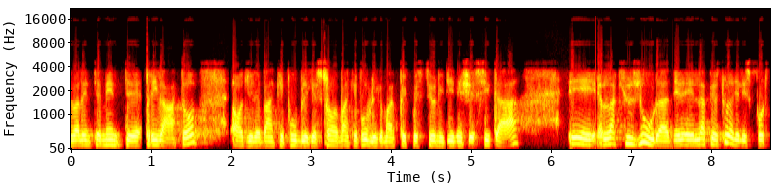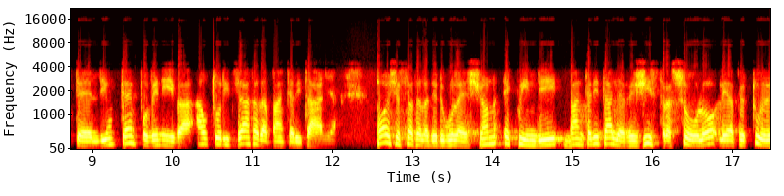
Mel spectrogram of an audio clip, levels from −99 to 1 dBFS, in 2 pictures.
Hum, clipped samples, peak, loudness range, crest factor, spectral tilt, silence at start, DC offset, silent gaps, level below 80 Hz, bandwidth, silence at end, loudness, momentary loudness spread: none; under 0.1%; -2 dBFS; 2 LU; 12 dB; -9 dB/octave; 0 s; under 0.1%; none; -62 dBFS; 4.9 kHz; 0 s; -14 LUFS; 5 LU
